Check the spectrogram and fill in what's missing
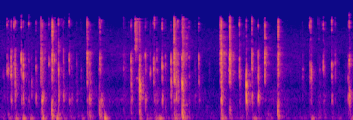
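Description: Fingertips type on a compact plastic mechanical keyboard with a black plastic case and round pastel plastic keycaps. Rapid, uneven bursts of short, dry clacks with a bright edge and a soft low thump come in quick runs, separated by brief near-silent pauses.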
